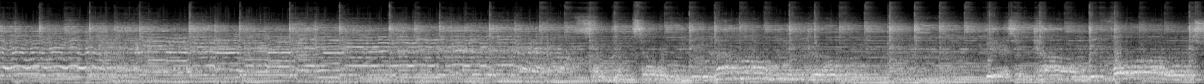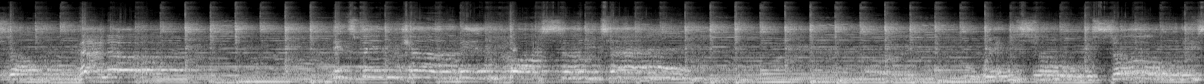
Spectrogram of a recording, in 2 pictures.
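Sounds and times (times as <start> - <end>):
man singing: 0.0 - 2.0, 3.8 - 14.4, 15.3 - 19.6, 21.5 - 24.0
live rock band playing: 0.0 - 24.0.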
